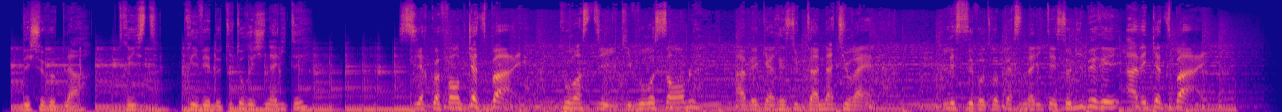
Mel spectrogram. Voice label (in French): pub général jeune et dynamique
